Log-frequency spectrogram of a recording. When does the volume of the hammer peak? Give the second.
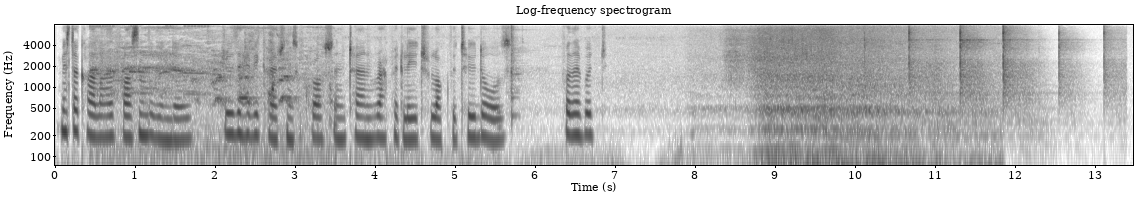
11 s.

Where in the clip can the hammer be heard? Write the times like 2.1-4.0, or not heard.
9.9-13.4.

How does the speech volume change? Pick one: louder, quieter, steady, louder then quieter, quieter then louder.
steady.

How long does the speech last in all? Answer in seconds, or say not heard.
7 s.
